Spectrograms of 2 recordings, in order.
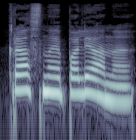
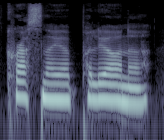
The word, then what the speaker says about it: Krasnaya Polyana: Okay, it's Krasnaya Polyana in Russian. So we anglicize it as Krasnaya Polyana. So the stress in the first word is actually on the first syllable, but people often see Russian words that end with A-Y-A and assume that the stress is on the penultimate syllable, but it's not always the case.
